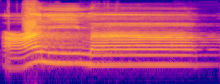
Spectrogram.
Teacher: آپ نے 2 زبر کو 1 زبر بنا دینا اور اس کو لمبا کر کے پڑھنا ہے، یعنی کہ الف لگا دینا ہے اور لمبا کر کے پڑھنا ہے.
